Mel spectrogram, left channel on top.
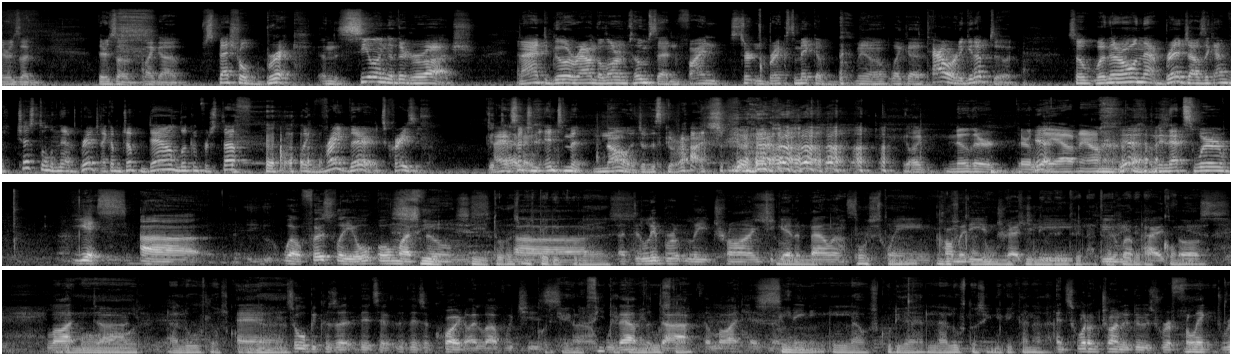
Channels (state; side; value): different; both; correlation 0.00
